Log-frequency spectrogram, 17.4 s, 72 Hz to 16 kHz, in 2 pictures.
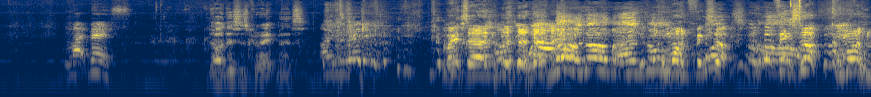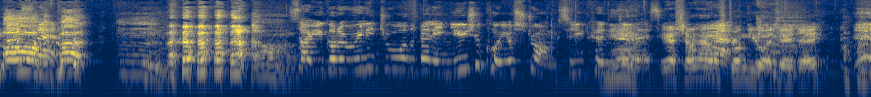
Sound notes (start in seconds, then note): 9.8 JJ mock groaning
